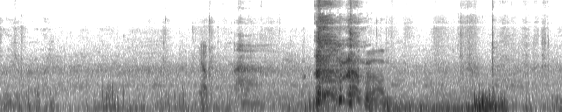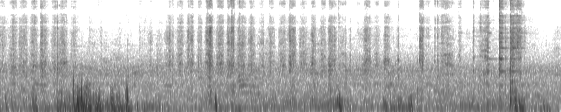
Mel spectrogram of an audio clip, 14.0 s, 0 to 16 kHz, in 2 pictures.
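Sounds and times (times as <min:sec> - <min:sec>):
hand tool scraping hatch frame: 0:06.5 - 0:13.6.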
